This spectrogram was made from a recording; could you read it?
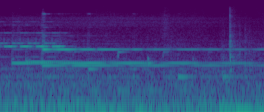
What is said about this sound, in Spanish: Pero en ese momento el teléfono sonó.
